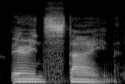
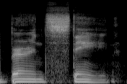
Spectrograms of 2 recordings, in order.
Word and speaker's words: Berenstain: A lot of people remember it being spelled and pronounced Berenstein, but it's actually Berenstain, which is.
